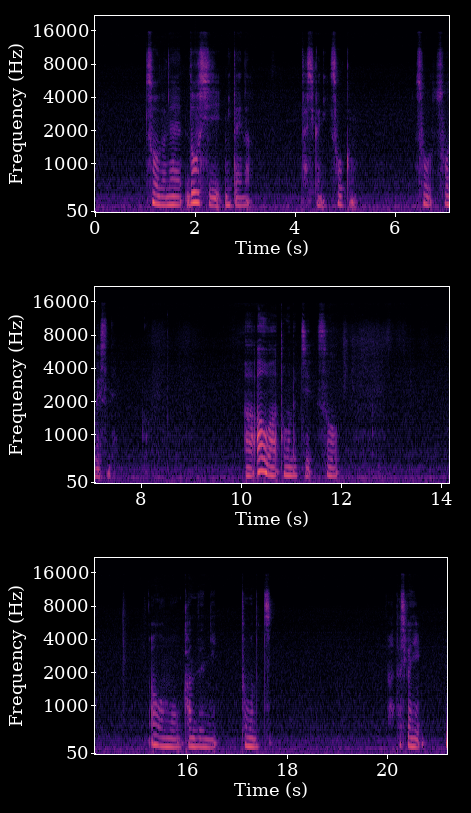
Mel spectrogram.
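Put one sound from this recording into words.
A young woman speaks calmly and softly close to a microphone, in short bursts with pauses.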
